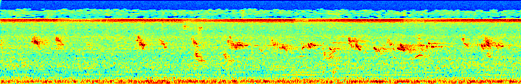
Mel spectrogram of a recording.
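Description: Small birds chirping: many short, scattered calls over a steady low background rumble.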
